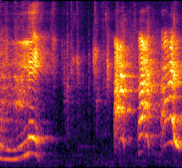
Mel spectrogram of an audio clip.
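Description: A woman's excited cries of "aïe" with laughter: her voice slides down and back up at the start, then a second loud burst near the end.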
